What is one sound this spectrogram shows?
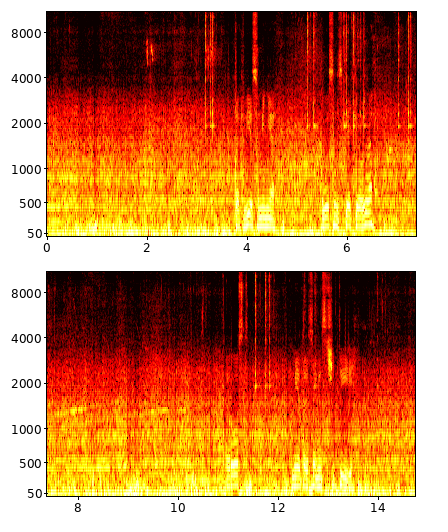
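Bicycle tyres roll steadily over smooth asphalt.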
